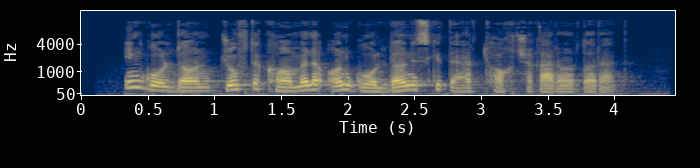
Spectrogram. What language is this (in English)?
Persian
